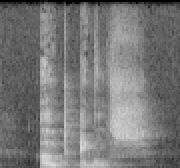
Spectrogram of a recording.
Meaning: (proper noun) Old English, Anglo-Saxon (language); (adjective) Old English
- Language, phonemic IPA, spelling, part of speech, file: Dutch, /ˈɑu̯tɛŋəls/, Oudengels, proper noun / adjective, Nl-Oudengels.ogg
